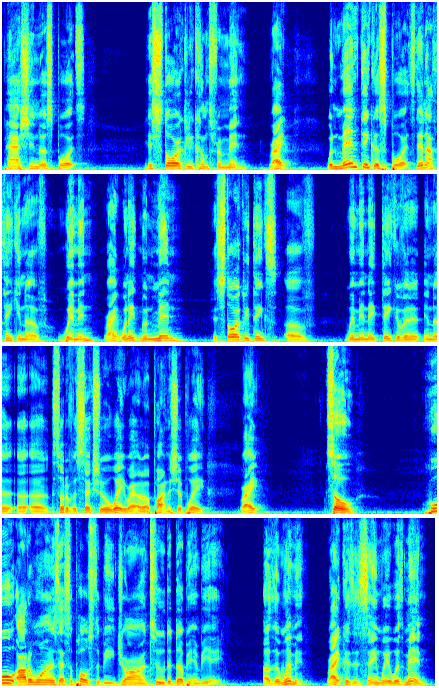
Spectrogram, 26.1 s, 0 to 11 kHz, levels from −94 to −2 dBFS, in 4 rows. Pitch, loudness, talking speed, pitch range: 115 Hz, -25 LUFS, 160 wpm, 105-135 Hz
